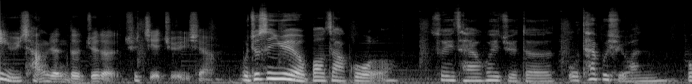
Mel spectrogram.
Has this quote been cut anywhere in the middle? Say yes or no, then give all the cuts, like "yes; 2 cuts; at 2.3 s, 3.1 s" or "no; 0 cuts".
no; 0 cuts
